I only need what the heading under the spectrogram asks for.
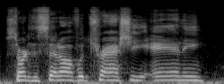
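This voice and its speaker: A man's voice: high voice, flat delivery, normal speed, a bit bright, a little hiss or hum. A man hosting a casual community radio music show, chatting in a rambling, conversational way with comic bits. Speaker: radio host. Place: radio studio.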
